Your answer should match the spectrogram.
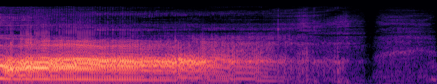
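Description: A woman storyteller's long, loud, wordless vocal sound, made as the sound of the troll appearing from under the bridge. Her pitch sinks slightly, and the sound fades out about a second and a half in.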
